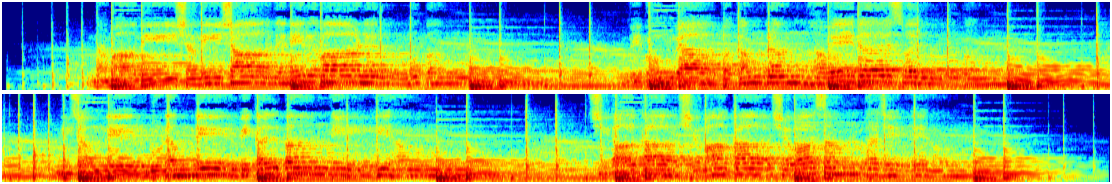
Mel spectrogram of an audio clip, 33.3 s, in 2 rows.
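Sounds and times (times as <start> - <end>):
devotional ringtone music: 1.3 - 33.1.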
